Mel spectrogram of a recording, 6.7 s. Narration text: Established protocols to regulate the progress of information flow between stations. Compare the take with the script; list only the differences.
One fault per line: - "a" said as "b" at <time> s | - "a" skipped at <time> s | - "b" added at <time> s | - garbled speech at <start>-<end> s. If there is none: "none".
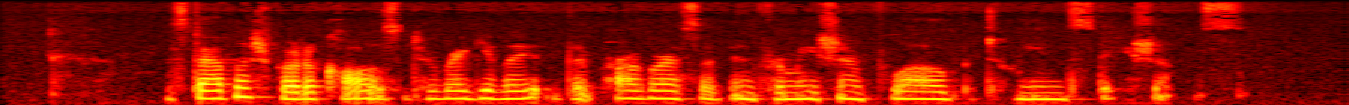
none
